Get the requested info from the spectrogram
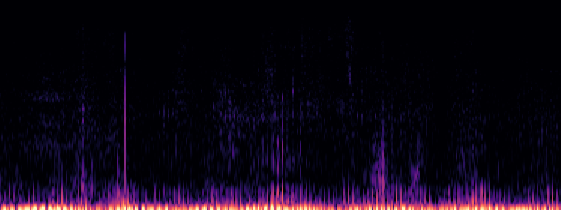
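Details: Close-miked purring from a domestic cat adopted from a Japanese shelter: a deep, rhythmic vibrating drone with slight swells, and a few small taps and rustles.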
